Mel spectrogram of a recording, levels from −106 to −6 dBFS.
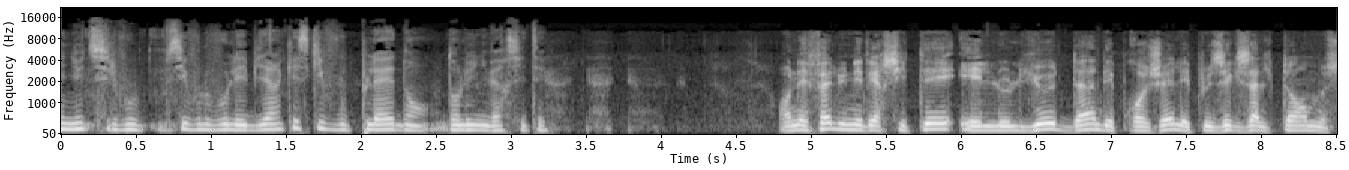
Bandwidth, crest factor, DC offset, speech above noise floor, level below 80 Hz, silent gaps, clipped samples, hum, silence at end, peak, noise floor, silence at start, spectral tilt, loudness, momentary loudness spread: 13.5 kHz; 18 dB; under 0.1%; 39 dB; -54 dBFS; none; under 0.1%; none; 0 s; -4 dBFS; -61 dBFS; 0 s; -5.5 dB/octave; -22 LUFS; 8 LU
